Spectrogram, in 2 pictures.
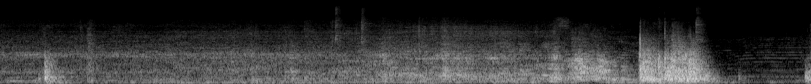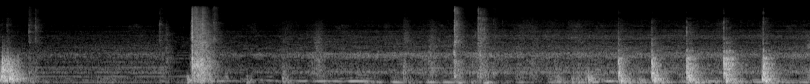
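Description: Cordless nail gun driving nails into timber stud framing: single sharp shots a few seconds apart, a louder, longer burst just past the middle, and a quick run of knocks near the end.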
